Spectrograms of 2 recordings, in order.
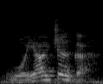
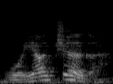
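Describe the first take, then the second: No difference in how they are said.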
